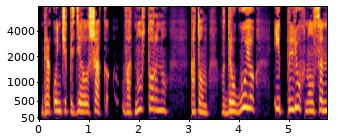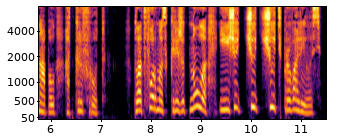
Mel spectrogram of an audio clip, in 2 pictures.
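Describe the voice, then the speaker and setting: A woman narrating a children's story aloud in a lively, expressive way. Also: on the high side, unhurried, no room sound, studio quality. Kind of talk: storybook reading.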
